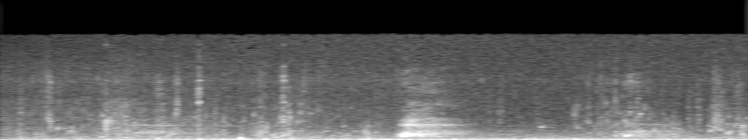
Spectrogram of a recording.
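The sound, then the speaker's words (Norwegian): A splash as a man throws himself into ice-cold water, a short watery burst over steady wind and outdoor rumble, with faint sloshing afterward. No one speaks. “Kaster seg ut I vannet som iskaldt.”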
